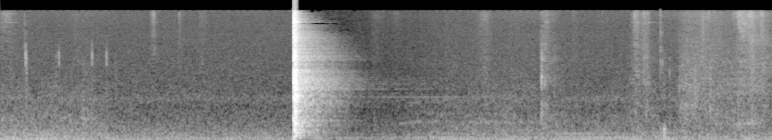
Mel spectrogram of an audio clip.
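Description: A single sharp metallic clack with a brief ring as the steel chute block arm on a zero-turn mower's deck snaps against its magnet catch, about three seconds in. A few faint handling clicks follow.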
